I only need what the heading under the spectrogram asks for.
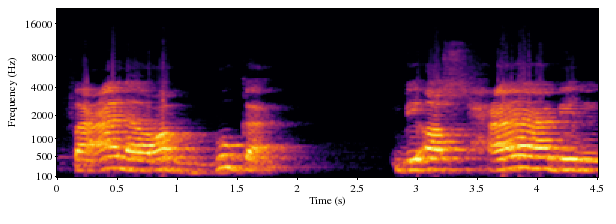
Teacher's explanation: حلق سے نکلے گا، یہاں سے بیچ حلق سے نکلتا ہے عین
